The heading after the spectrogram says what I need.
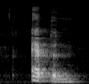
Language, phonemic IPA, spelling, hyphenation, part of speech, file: Dutch, /ˈɛpə(n)/, appen, ap‧pen, verb, Nl-appen.ogg
- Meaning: to send a message using a mobile app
